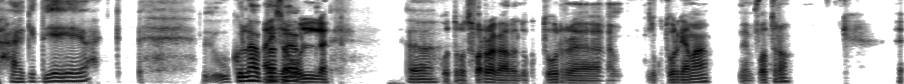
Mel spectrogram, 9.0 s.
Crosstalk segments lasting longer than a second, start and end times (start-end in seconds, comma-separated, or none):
none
